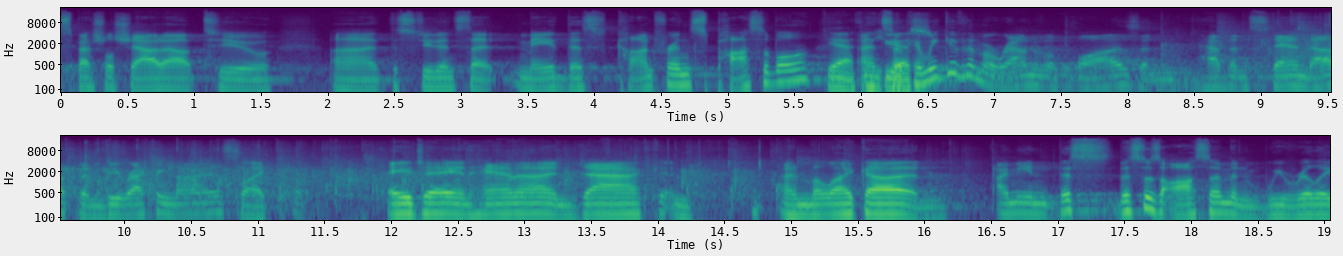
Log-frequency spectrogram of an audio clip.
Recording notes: We are live at Purdue this week. We answer questions from several members of the audience.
